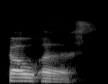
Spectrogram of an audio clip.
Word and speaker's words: coerce: Can we pronounce it? Coerce. Coerce.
